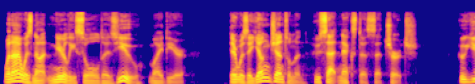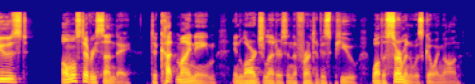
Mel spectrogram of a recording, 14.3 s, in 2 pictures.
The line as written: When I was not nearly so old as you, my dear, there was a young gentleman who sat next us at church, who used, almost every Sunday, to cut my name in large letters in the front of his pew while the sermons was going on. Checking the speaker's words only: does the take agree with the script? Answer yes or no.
no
